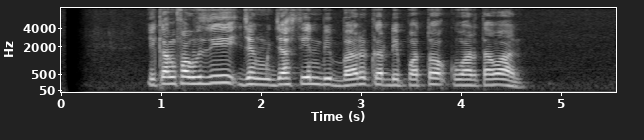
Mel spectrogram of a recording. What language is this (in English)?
Sundanese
